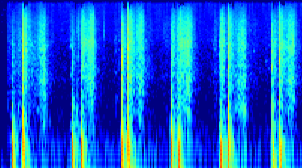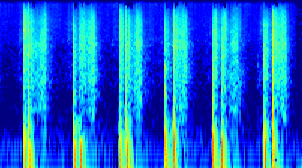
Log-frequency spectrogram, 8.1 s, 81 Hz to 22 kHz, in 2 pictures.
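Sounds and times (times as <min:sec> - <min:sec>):
footstep on carpet: 0:00.2 - 0:07.8.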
